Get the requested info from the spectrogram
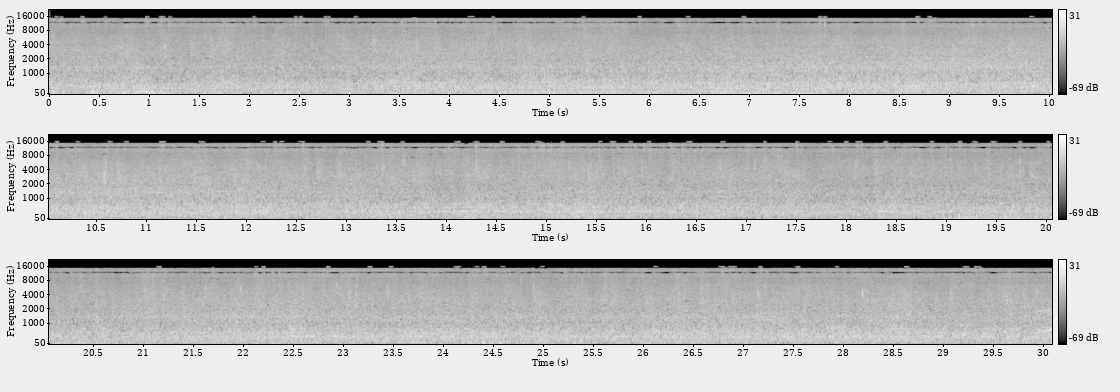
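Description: Heavy rain pouring steadily onto a flooded concrete yard and leafy plants.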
